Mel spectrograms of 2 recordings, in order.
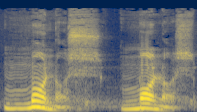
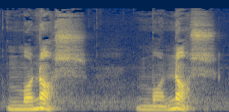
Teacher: The emphasis on the first syllable, monos.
